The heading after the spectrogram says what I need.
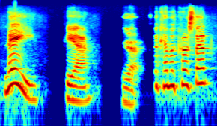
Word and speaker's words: Napier: Apparently, older locals used to pronounce the Lord Napier pub as Lord Napier rather than Napier.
